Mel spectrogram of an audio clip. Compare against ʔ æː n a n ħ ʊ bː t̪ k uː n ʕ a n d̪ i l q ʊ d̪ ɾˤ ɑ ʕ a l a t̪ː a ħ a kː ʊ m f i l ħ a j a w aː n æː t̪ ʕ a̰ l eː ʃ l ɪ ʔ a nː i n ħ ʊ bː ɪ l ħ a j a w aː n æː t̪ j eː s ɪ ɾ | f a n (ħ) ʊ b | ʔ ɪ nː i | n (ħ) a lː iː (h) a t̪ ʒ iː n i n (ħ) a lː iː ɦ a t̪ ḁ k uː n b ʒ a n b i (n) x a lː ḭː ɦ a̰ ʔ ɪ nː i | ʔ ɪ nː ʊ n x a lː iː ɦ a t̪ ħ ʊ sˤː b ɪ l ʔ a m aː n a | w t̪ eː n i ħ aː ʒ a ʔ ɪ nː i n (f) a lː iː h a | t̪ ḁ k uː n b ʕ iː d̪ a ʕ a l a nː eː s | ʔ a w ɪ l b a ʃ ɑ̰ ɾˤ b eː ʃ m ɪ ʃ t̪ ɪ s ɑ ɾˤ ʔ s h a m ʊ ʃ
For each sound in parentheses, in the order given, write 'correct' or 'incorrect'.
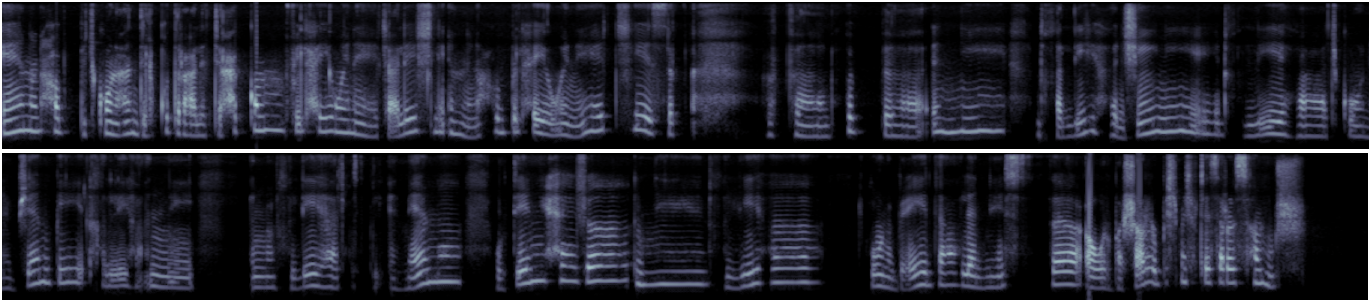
correct, incorrect: x, correct, incorrect: x, correct, incorrect: x

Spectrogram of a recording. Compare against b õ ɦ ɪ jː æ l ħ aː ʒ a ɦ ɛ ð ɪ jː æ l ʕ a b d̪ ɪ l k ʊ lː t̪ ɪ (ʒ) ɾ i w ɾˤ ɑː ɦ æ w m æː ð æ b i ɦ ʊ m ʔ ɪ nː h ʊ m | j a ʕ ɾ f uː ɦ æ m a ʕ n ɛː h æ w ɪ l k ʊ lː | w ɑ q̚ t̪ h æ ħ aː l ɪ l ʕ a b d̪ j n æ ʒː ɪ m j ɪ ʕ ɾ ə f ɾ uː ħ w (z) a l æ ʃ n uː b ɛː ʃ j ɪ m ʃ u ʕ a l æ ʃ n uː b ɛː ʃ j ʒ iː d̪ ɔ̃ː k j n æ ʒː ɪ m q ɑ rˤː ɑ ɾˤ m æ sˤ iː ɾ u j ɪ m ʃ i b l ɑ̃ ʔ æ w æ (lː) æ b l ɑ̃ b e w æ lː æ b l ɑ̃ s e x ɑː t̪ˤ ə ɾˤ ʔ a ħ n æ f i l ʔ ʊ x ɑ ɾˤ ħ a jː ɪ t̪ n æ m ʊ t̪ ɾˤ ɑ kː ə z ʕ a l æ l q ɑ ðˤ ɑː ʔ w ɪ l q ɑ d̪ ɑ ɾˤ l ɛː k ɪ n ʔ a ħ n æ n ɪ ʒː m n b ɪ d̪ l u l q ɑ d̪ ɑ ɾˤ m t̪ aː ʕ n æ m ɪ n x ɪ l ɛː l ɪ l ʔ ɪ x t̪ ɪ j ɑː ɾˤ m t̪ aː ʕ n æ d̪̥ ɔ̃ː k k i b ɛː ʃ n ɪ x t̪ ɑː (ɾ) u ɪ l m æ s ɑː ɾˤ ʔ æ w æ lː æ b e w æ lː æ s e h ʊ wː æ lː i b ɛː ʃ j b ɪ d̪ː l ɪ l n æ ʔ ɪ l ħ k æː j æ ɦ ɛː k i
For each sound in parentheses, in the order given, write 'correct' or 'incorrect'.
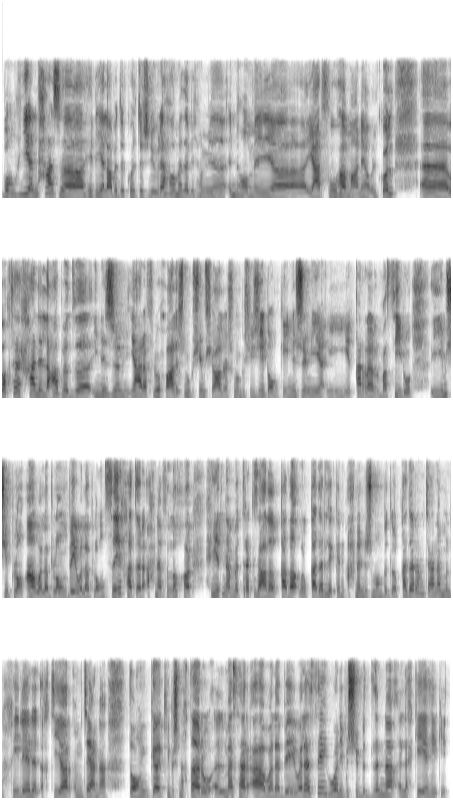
correct, incorrect: ʕ, correct, correct

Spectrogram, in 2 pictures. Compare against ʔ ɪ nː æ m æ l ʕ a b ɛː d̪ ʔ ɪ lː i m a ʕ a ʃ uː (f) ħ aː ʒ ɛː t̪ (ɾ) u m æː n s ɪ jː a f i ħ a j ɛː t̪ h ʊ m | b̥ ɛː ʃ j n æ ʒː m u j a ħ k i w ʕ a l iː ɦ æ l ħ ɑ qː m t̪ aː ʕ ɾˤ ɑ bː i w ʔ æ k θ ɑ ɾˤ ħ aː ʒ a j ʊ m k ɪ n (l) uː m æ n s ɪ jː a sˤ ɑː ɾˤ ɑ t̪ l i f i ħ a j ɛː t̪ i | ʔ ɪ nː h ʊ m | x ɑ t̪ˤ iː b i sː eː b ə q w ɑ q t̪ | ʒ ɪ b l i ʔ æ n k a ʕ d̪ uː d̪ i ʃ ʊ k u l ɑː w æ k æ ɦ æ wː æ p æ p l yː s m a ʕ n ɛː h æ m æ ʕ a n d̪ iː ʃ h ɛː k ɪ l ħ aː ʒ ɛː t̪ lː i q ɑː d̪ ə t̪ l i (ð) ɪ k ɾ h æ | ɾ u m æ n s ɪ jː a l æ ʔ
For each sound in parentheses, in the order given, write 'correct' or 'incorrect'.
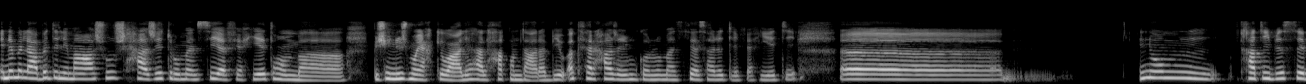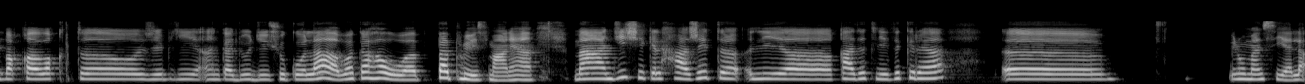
incorrect: ʃ, correct, incorrect: ɾ, correct

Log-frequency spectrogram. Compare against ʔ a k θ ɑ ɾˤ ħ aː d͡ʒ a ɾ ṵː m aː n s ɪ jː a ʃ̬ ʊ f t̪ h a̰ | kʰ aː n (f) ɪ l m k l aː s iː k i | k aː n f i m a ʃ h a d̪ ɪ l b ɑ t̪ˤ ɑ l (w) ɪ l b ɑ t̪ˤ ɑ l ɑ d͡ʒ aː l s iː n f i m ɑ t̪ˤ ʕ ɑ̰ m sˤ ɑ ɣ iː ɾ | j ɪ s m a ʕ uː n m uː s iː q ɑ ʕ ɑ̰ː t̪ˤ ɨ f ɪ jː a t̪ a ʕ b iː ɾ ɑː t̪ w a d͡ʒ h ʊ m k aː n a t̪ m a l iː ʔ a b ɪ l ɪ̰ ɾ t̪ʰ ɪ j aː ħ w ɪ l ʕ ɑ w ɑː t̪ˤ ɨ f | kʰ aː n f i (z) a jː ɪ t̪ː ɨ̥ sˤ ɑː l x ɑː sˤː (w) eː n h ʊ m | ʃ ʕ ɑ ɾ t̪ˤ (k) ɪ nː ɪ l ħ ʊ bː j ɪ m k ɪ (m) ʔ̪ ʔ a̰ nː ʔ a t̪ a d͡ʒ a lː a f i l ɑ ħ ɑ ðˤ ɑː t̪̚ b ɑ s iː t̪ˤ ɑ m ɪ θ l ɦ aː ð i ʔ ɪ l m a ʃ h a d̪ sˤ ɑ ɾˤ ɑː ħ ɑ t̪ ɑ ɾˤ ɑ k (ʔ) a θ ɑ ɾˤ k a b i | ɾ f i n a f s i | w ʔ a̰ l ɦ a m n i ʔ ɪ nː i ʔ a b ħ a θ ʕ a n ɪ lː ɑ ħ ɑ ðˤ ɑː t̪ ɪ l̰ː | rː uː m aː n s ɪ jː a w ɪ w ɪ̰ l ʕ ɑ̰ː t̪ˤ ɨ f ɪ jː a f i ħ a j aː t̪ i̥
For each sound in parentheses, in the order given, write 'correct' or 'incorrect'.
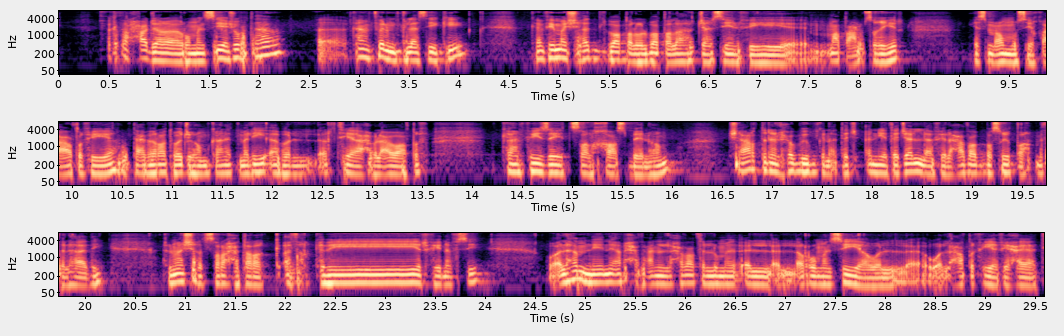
correct, correct, correct, incorrect: b, incorrect: ʔ, incorrect: n, correct

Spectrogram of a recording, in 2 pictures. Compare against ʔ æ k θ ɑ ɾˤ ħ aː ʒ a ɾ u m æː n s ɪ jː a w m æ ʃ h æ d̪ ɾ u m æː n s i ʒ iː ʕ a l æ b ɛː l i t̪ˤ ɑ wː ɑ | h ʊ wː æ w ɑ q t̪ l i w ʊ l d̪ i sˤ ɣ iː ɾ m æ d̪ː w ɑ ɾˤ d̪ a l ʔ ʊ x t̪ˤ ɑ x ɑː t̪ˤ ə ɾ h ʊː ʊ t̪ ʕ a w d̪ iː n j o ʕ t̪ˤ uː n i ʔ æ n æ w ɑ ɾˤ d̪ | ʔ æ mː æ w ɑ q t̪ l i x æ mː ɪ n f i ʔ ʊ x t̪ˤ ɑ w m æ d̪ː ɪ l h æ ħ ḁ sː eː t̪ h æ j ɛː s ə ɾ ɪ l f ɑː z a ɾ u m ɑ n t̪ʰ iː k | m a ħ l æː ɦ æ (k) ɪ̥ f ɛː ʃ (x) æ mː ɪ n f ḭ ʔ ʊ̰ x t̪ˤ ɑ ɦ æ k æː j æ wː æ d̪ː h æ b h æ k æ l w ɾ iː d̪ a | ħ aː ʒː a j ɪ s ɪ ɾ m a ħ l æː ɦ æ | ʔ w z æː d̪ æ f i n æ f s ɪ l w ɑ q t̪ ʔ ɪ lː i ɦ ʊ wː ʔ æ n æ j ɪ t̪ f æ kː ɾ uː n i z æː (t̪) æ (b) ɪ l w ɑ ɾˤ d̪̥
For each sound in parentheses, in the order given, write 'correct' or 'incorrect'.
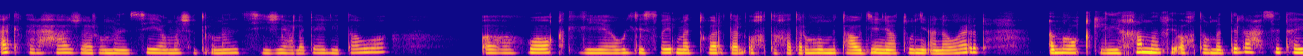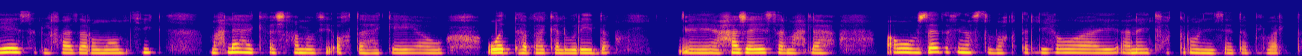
correct, correct, incorrect: d̪, correct

